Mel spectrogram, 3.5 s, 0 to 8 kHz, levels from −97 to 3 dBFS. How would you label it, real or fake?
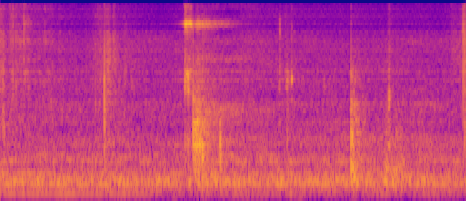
fake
